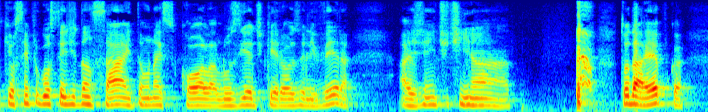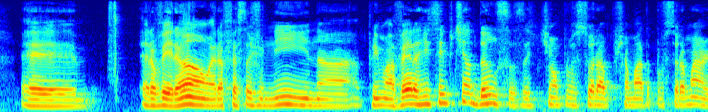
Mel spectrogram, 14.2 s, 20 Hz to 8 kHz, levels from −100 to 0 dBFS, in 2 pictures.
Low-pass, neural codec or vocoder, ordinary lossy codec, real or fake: none; none; none; real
